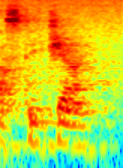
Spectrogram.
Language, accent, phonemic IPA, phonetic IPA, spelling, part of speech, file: Armenian, Eastern Armenian, /ɑstiˈt͡ʃɑn/, [ɑstit͡ʃɑ́n], աստիճան, noun, Hy-աստիճան.ogg
- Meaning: 1. degree 2. extent 3. stair 4. stairs 5. ladder 6. class, rank 7. degree (unit of measurement of temperature on any of several scales)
